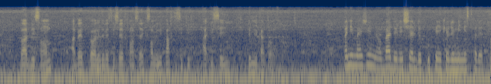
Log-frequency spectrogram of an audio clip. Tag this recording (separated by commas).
Speech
